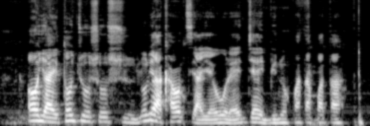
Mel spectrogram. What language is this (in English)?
Yoruba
